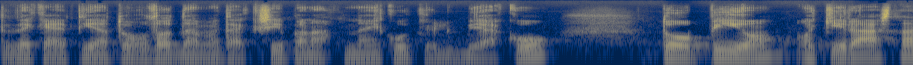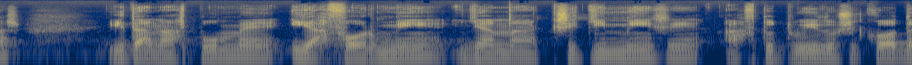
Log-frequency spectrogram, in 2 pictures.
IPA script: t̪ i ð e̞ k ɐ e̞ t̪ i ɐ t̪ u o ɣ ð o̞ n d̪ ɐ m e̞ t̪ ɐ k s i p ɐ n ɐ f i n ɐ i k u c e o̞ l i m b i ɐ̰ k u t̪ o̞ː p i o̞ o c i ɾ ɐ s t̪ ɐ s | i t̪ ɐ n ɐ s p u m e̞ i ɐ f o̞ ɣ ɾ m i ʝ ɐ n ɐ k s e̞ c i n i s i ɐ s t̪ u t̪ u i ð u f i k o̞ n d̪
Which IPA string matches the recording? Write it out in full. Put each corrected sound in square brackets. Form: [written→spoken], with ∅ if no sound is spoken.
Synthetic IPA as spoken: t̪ i ð e̞ k ɐ e̞ t̪ i ɐ t̪ u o ɣ ð o̞ n d̪ ɐ m e̞ t̪ ɐ k s i p ɐ n ɐ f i n ɐ i k u c e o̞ l i m b i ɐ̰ k u t̪ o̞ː p i o̞ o c i ɾ ɐ s t̪ ɐ s | i t̪ ɐ n ɐ s p u m e̞ i ɐ f o̞ [ɣ→∅] ɾ m i ʝ ɐ n ɐ k s e̞ c i n i s i ɐ [s→f] t̪ u t̪ u i ð u [f→s] i k o̞ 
